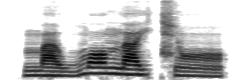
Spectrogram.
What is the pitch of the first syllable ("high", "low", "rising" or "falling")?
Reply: low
